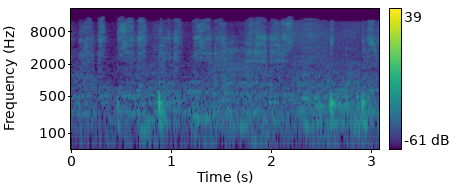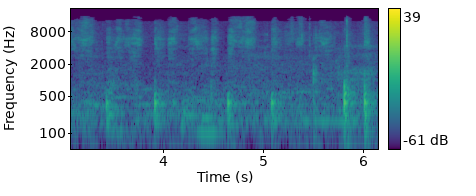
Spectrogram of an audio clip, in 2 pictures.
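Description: Marker pen writing on a whiteboard: faint scratching strokes with a string of light ticks as the tip meets the board.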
